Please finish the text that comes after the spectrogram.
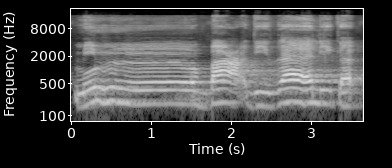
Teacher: جب نون ساکن کے بعد با آئے تو نون کو میم سے بدل کر غنہ اور اخفا کے ساتھ پڑھتے ہیں، اس کو اقلاب کہتے ہیں۔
